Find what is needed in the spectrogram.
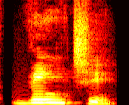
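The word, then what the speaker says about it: vinte: only Kinsey this is and finally we have Vinci Vinci okay now repeat after me I'll say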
